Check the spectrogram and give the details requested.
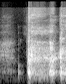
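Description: A quick run of short, throaty, partly voiced bursts from an adult, somewhere between a cough and throat clearing; a cough.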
